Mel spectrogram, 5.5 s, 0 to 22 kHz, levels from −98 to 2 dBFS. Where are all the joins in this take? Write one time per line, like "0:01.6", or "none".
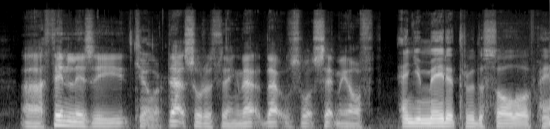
0:03.8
